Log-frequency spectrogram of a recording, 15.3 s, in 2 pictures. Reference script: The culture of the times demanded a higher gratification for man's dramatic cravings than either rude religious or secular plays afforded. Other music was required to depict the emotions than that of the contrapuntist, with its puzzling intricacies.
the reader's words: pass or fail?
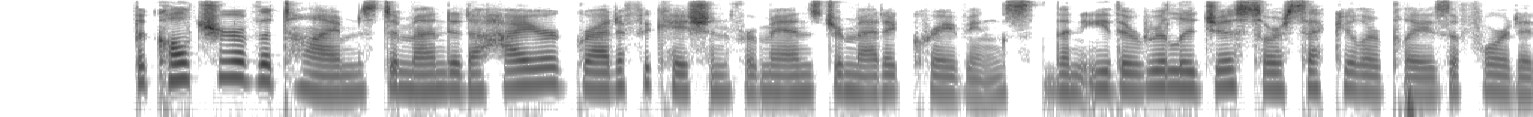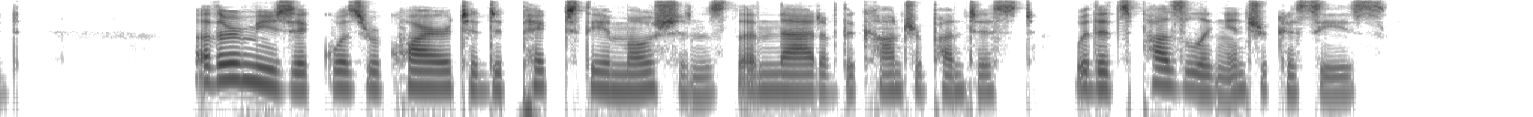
fail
